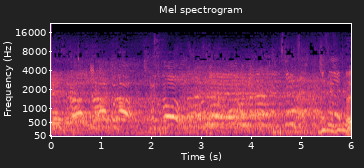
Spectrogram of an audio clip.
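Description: Players shouting to one another across the pitch, their calls echoing around an empty football stadium, with an occasional thud of the ball being kicked.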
